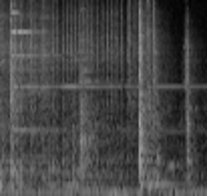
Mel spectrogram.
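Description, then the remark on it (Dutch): A cash register drawer opening: a sharp mechanical clunk, a short rattling slide, then a second click, moderately loud, with no one talking. “Ik heb ook een prachtige kassa gekregen die ook echt eh, oh,”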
